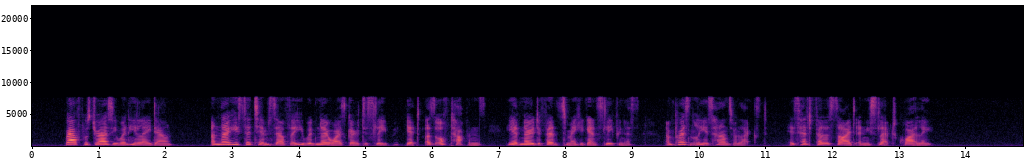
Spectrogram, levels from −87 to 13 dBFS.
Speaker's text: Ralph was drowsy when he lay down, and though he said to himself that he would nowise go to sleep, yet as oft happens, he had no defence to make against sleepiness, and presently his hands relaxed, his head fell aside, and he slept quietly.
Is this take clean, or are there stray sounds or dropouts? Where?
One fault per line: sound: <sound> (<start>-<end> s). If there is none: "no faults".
no faults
